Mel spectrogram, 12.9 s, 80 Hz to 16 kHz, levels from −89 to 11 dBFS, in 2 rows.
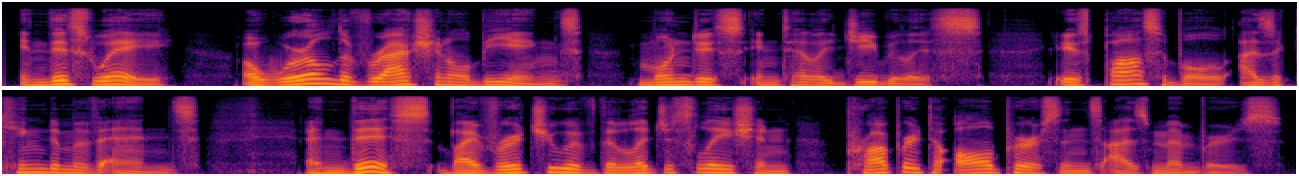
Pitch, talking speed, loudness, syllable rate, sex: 125 Hz, 140 wpm, -19 LUFS, 3.9 syllables/s, male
